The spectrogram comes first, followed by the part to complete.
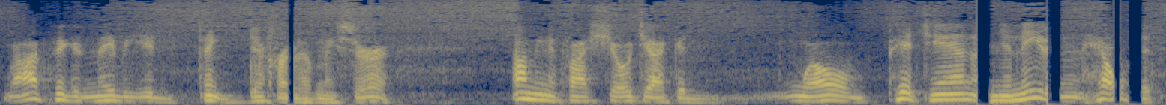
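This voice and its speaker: An earnest young westerner acted by a man, hesitant and respectful at a middling pitch. The old broadcast is dull with light noise. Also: expressive, normal speed, close to an everyday voice. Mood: pleading, halting. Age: young adult. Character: earnest, hesitant green young frontier son. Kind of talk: old-time radio western acting. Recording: dull, noisy old radio broadcast recording.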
